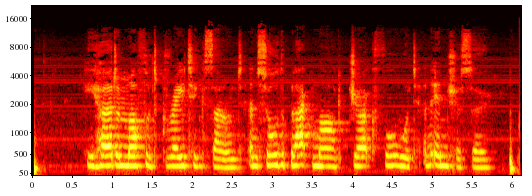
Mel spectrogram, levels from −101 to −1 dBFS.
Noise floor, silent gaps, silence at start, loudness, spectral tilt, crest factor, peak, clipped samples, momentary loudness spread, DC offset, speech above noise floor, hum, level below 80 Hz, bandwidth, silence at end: -56 dBFS; none; 0.05 s; -25 LUFS; -5 dB/octave; 18 dB; -8 dBFS; under 0.1%; 10 LU; under 0.1%; 32 dB; none; -56 dBFS; 12.5 kHz; 0 s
